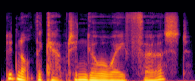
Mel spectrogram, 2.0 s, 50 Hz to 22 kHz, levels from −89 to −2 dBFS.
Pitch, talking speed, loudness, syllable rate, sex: 120 Hz, 215 wpm, -17 LUFS, 5.0 syllables/s, male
